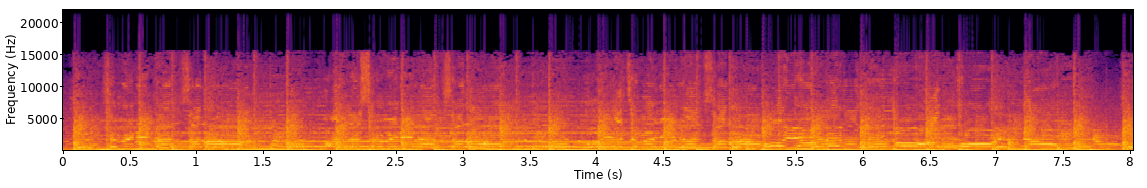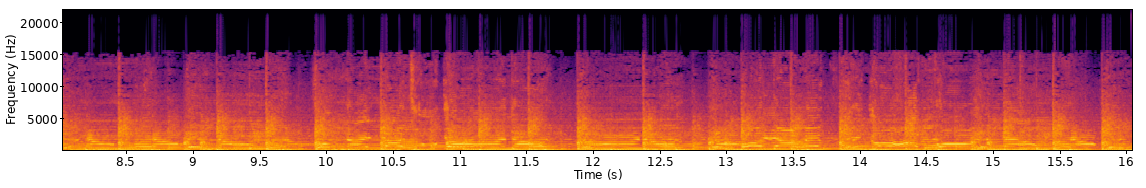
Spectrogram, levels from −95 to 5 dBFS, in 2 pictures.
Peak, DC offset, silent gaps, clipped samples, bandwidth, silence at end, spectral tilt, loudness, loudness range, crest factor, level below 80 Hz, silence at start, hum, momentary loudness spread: 0 dBFS; 0.3%; none; 0.5%; 16 kHz; 0 s; -4.5 dB/octave; -9 LUFS; 1 LU; 8 dB; -14 dBFS; 0 s; none; 2 LU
